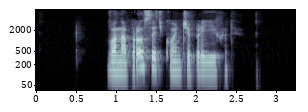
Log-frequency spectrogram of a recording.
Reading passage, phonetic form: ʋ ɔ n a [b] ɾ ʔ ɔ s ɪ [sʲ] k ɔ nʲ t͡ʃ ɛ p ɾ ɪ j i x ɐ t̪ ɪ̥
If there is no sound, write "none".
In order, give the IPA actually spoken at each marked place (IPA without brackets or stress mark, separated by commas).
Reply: p, tʲ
